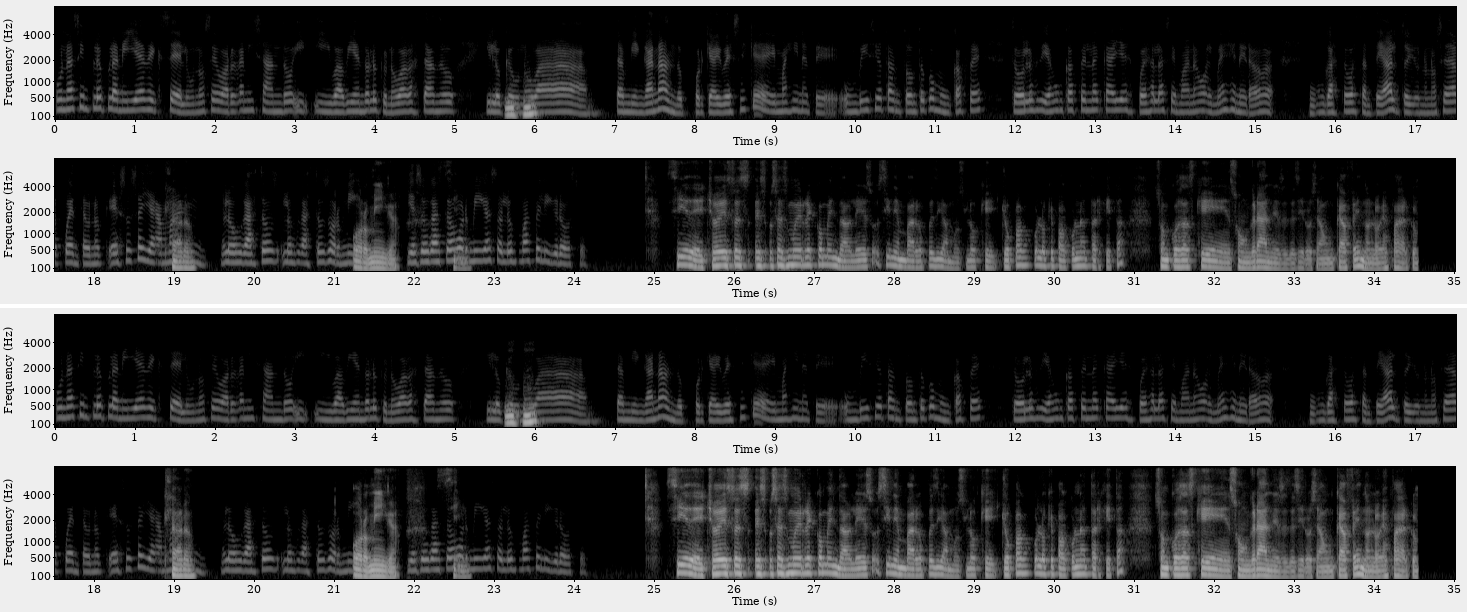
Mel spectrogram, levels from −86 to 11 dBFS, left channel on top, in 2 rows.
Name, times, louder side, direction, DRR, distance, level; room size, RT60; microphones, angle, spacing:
voice 1, 0.0-5.0 5.4-11.6 12.0-15.2 15.7-21.4 21.9-24.2, left 3 dB, 85° left, 1.0 m, -47 dB
voice 2, 5.6-6.0 19.0-19.3 21.2-21.8 22.5-22.7 24.9-34.6, right 5 dB, 70° right, 0.4 m, -29 dB
head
